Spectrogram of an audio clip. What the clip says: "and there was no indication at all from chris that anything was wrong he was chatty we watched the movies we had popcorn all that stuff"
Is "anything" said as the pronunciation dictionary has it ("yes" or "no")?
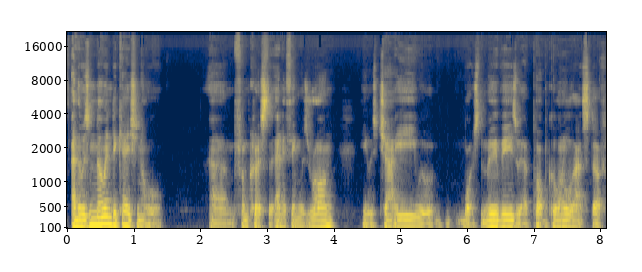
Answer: yes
